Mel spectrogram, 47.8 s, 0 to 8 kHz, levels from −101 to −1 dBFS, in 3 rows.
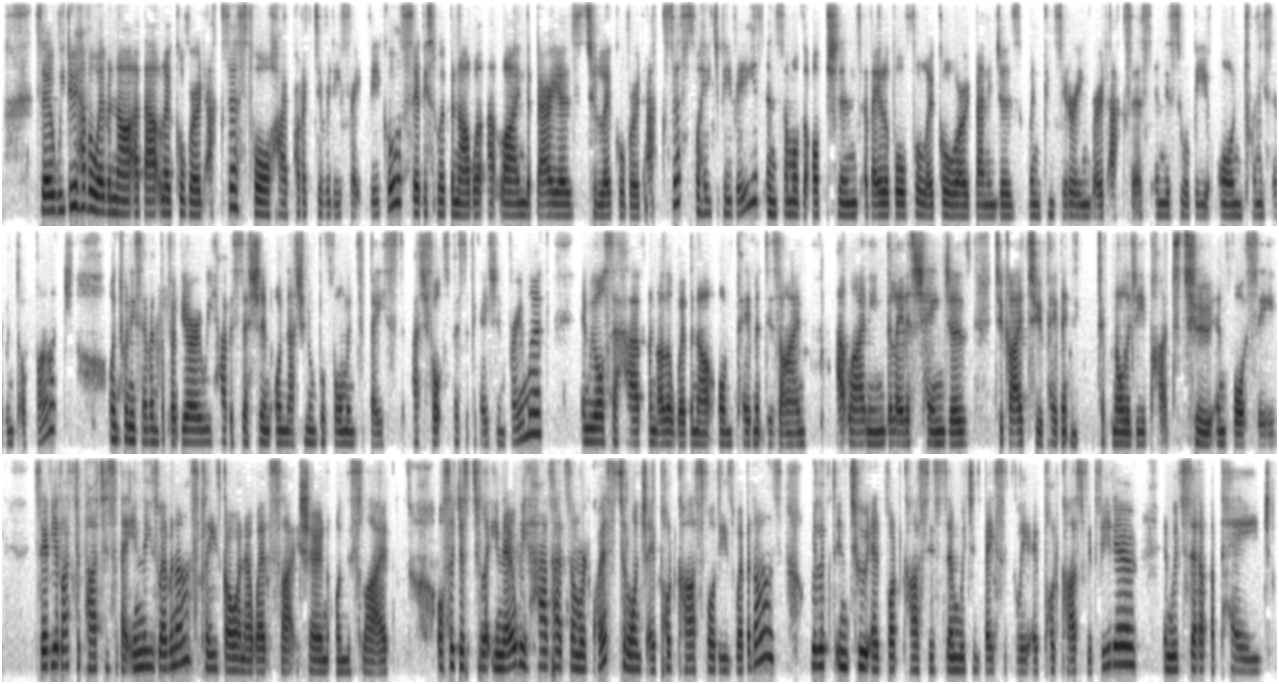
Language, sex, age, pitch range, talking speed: English, female, 20-39, 155-195 Hz, 180 wpm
